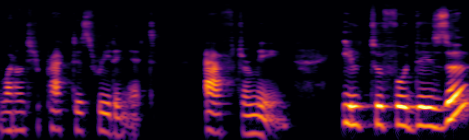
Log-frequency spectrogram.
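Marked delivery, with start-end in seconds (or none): 3.4-4.7 rising, question-like tune on "œufs". French lesson, turning a sentence into a question with rising pitch at the end. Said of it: "I turned it into a question, and all you have to do is raise the tone of your voice".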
